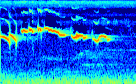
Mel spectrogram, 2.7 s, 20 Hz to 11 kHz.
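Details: Oriental magpie-robin singing to stir a caged bird into song, recorded in Lampung, Indonesia, on 30 July 2022 with a phone: a quick run of sweet, sliding whistles and short warbled notes.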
